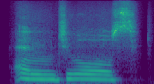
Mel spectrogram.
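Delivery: ordinary delivery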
